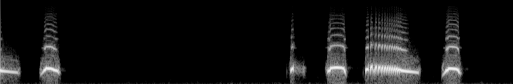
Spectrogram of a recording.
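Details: Provocative spotted dove cooing aimed at other males: a lone coo, a pause of over two seconds, then a full phrase of short note, clear coo, drawn-out wavering descending coo and final crisp coo.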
